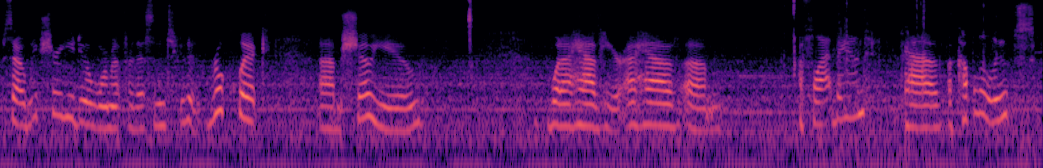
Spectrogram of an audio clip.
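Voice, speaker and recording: Higher-voiced woman coaching a workout, noisy background. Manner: informal, instructing while exercising. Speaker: fitness instructor. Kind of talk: casual workout demonstration. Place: inside a small RV. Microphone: camera a few steps away. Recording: clearly noisy vehicle interior sound.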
